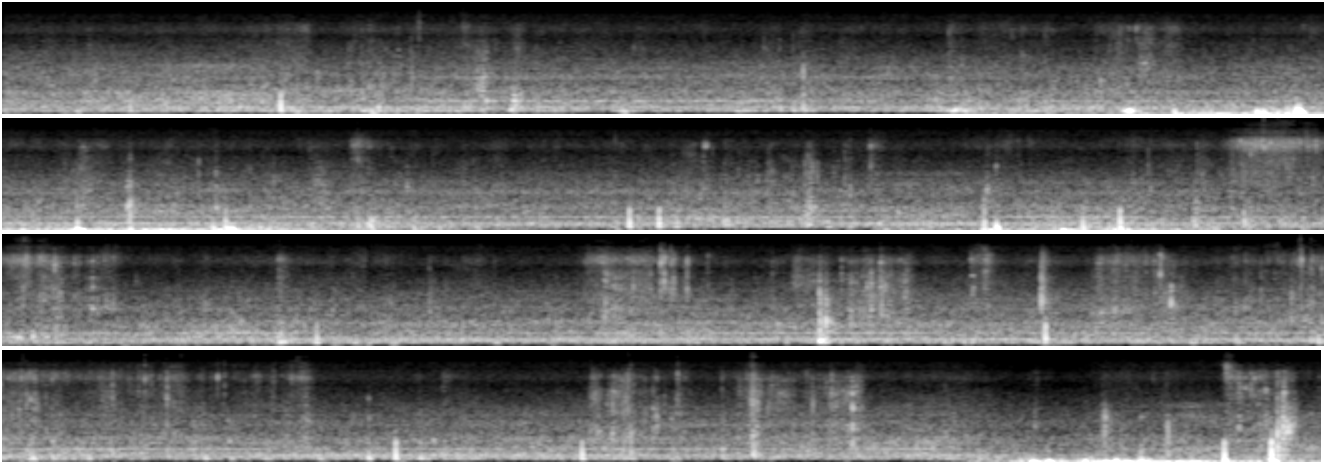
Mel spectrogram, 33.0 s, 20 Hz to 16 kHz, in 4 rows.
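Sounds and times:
faint steady hum: 0.0 - 33.0
soft bumps and low thuds: 6.0 - 11.1, 13.9 - 16.0, 30.9 - 33.0.

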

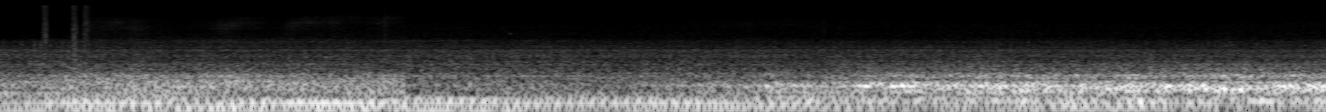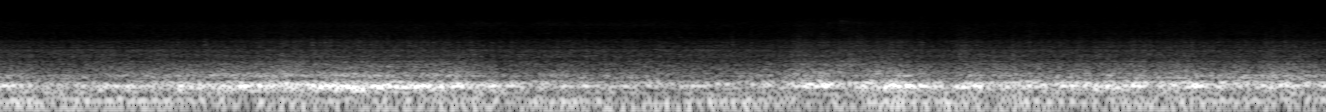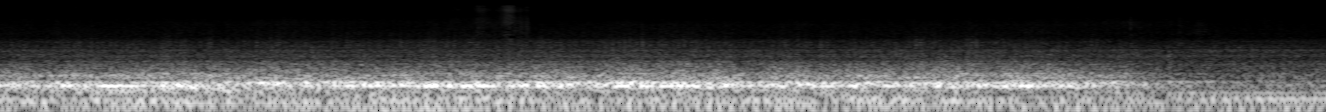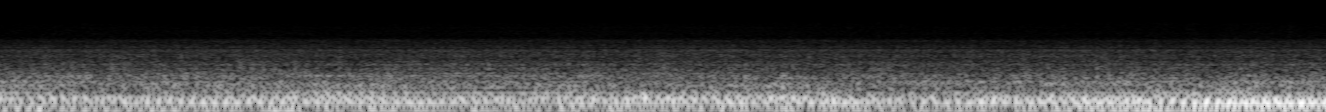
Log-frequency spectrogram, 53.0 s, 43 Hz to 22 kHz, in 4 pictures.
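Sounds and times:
train wheels rolling on rails: 0.0 - 53.0.

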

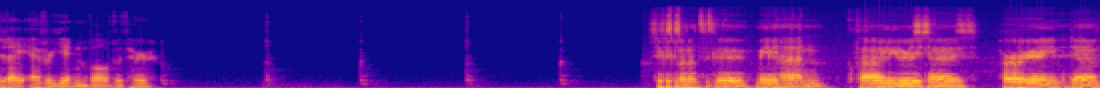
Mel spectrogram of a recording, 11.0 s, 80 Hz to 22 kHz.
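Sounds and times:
faint clock-like ticking: 0.0 - 11.0
low steady hum: 0.0 - 11.0.

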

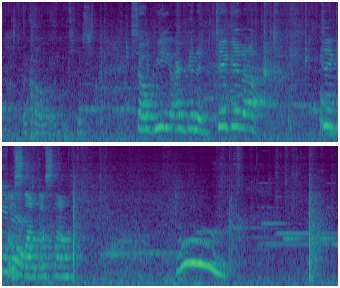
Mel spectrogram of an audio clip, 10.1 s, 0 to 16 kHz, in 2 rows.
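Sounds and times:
drawn-out woo exclamation: 7.6 - 8.5.

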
